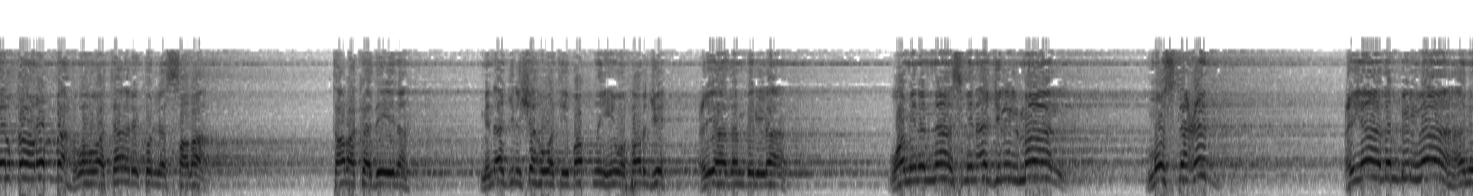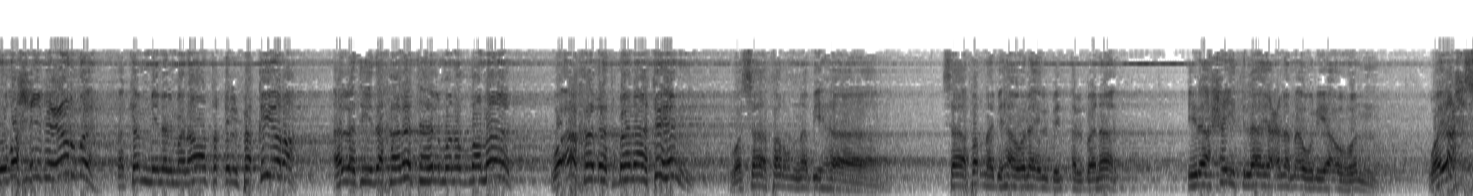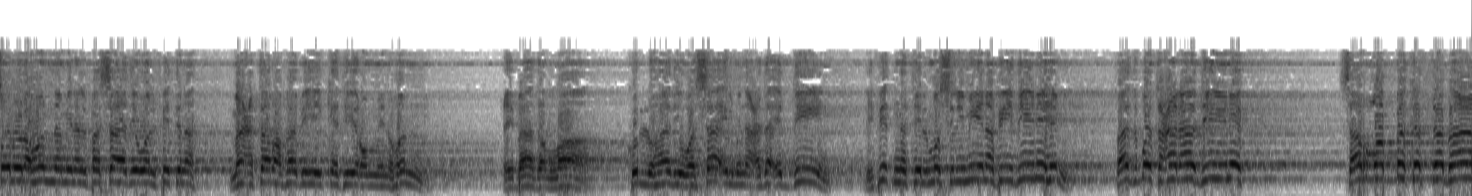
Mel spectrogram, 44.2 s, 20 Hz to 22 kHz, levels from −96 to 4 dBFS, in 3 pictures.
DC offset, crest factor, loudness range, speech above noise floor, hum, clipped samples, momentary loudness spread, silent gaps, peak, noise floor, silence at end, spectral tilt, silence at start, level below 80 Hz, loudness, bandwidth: under 0.1%; 10 dB; 3 LU; 22 dB; none; 0.3%; 15 LU; none; 0 dBFS; -31 dBFS; 0 s; -2 dB/octave; 0 s; -48 dBFS; -9 LUFS; 11 kHz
